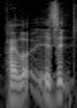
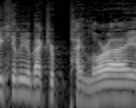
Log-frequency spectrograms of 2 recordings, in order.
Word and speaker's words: Helicobacter pylori: But one of you guys want to maybe tell the history of Helicobacter pylori? Do you guys say Helicobacter pylori? Is that the commonly accepted pronunciation? – That sounds right.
